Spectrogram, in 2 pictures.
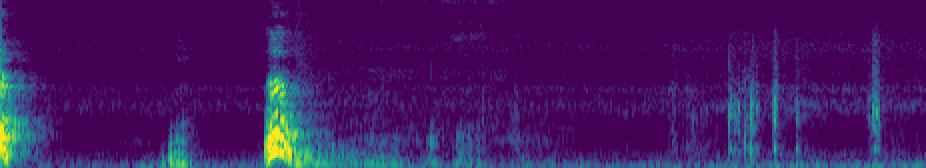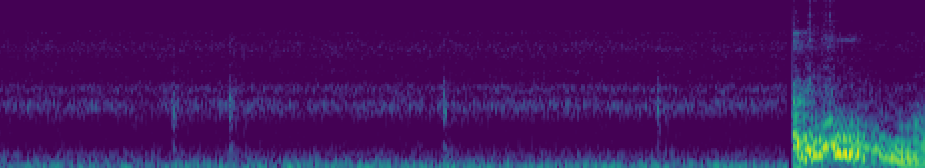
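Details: A pug barks in scattered outbursts: a low woof, then a sharp loud bark, long near-silent stretches with faint clicks, and a final burst of rough barking at the end.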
